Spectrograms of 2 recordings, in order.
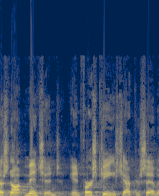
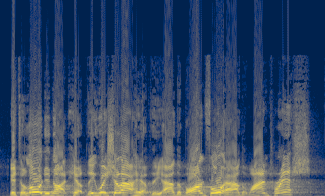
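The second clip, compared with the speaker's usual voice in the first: play-acted, loud, sarcastic tone in kingly voice; 4 semitones higher, 5 dB louder than usual. Retelling a scripture story where a woman begs the king for help, imitating a sarcastic king. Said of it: "He's saying it sarcastically".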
